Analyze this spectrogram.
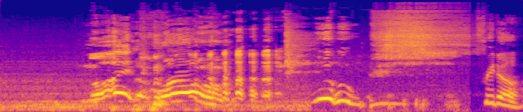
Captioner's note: laughing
